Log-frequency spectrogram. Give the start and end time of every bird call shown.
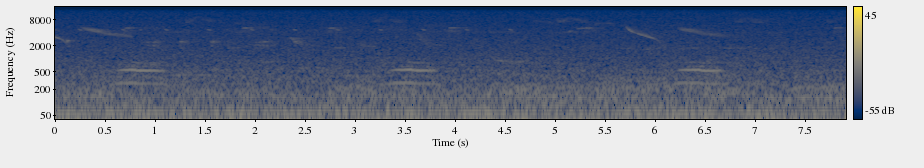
[0.00, 0.82] Rufous-collared Sparrow (Zonotrichia capensis)
[0.00, 7.92] unidentified bird
[5.52, 6.92] Rufous-collared Sparrow (Zonotrichia capensis)

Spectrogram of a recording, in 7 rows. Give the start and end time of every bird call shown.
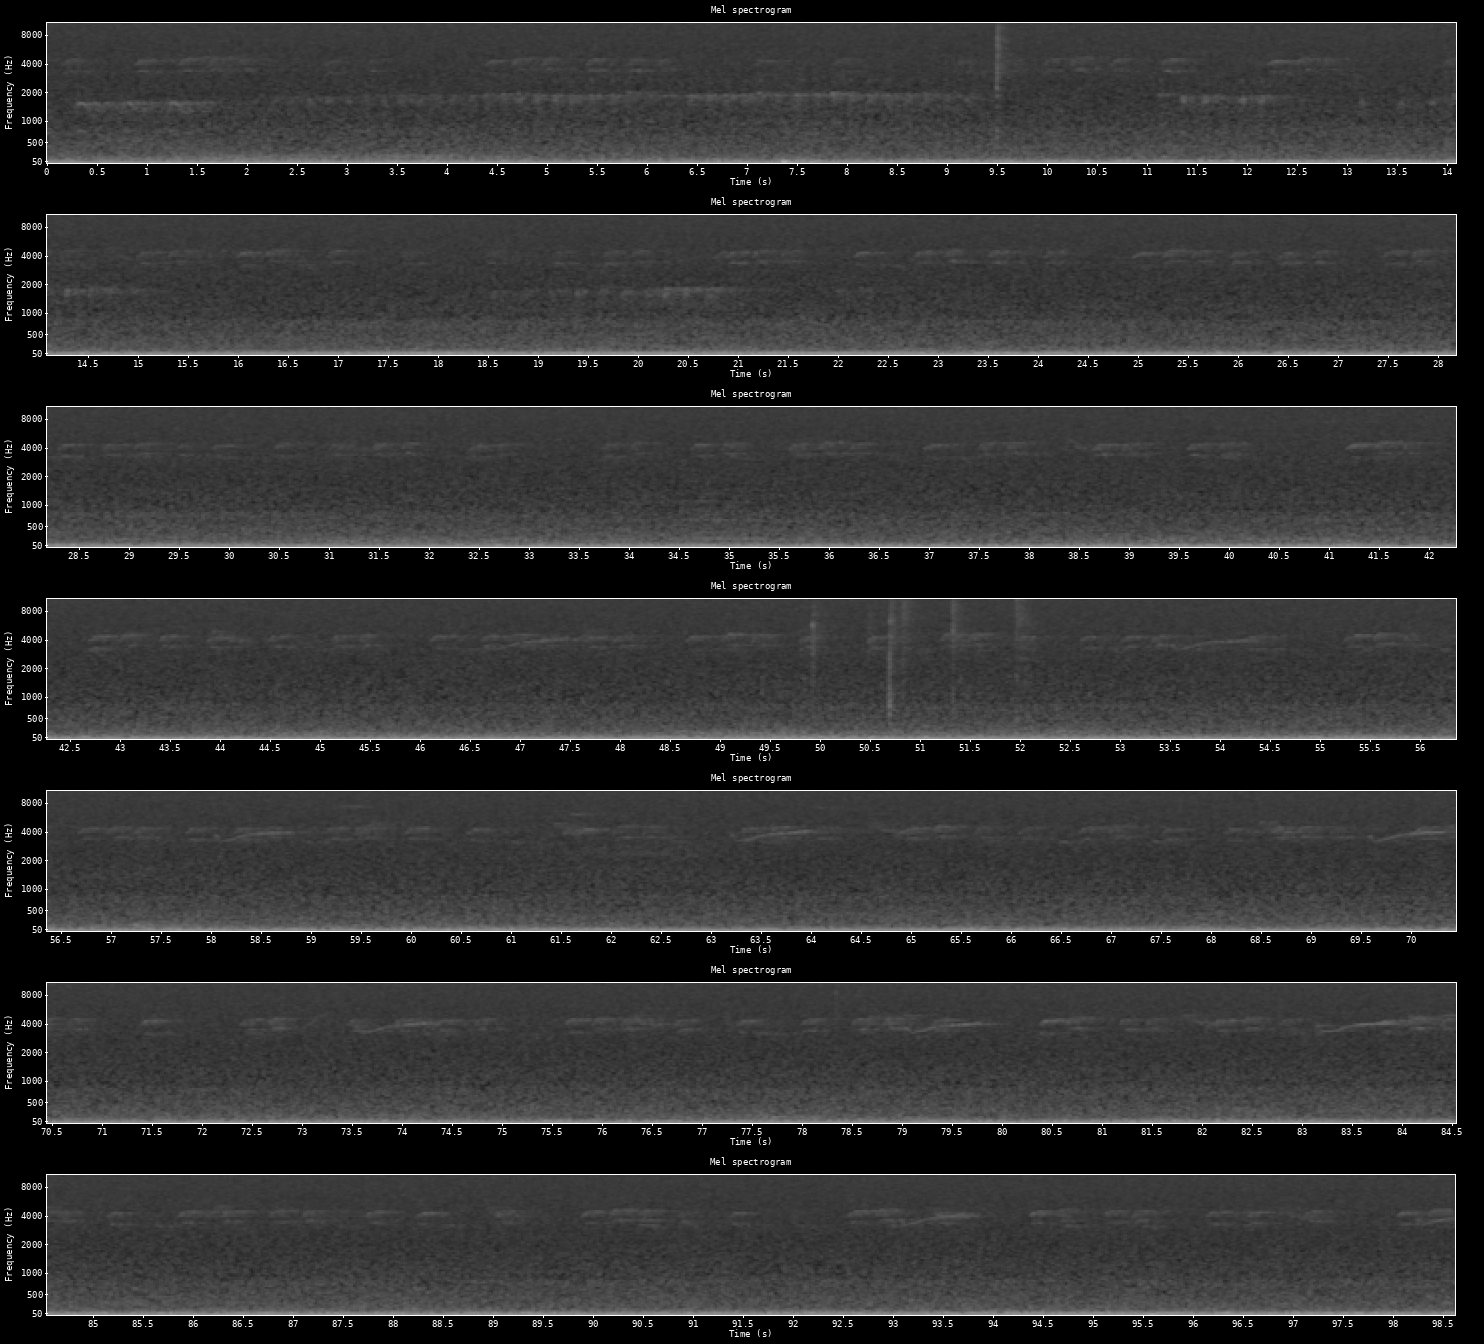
[0.00, 2.00] American Crow (Corvus brachyrhynchos)
[1.90, 15.50] Pileated Woodpecker (Dryocopus pileatus)
[2.70, 16.40] American Goldfinch (Spinus tristis)
[40.50, 49.30] American Goldfinch (Spinus tristis)
[58.10, 98.63] Eastern Wood-Pewee (Contopus virens)

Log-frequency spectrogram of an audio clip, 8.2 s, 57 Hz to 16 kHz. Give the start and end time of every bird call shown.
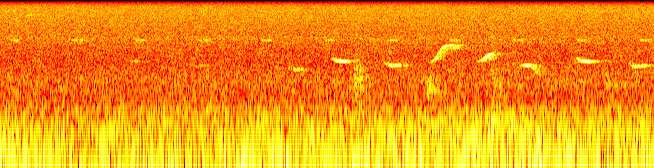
[3.50, 8.18] Yellow-backed Oriole (Icterus chrysater)

